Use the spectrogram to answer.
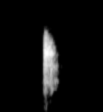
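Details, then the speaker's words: Guided low and slow huff cough within the Active Cycle of Breathing Technique for chronic lung conditions, breath in through the nose: one short, breathy, open-mouthed forced exhalation without cough closure, to move mucus; huff cough. "I personally am going to do the low and slow huff cough, but have your tissues handy here. And when you're ready, huff cough the way that feels good to you."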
